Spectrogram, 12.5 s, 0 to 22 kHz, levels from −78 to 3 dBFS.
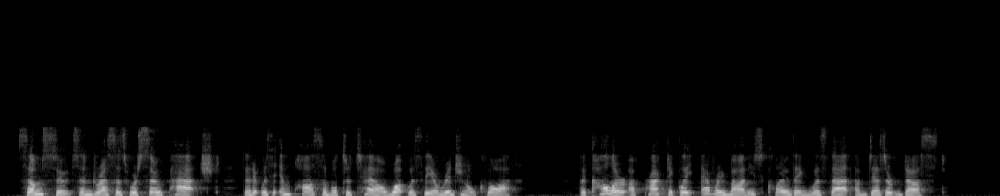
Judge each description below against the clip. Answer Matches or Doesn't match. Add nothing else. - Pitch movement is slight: Doesn't match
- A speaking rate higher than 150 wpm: Doesn't match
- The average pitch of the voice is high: Matches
